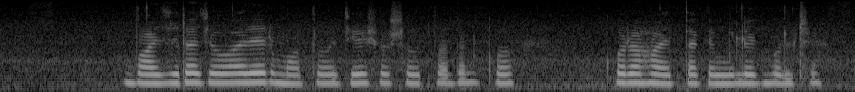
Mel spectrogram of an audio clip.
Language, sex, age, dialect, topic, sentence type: Bengali, female, 18-24, Western, agriculture, statement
